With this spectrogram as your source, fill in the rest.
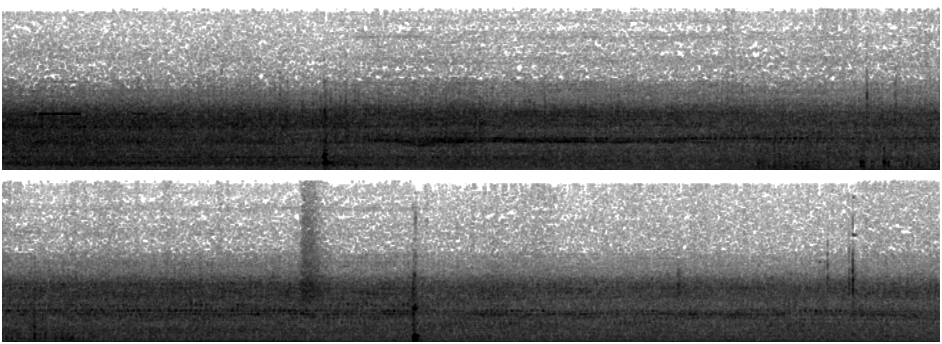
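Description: A crane's motor hums steadily.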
